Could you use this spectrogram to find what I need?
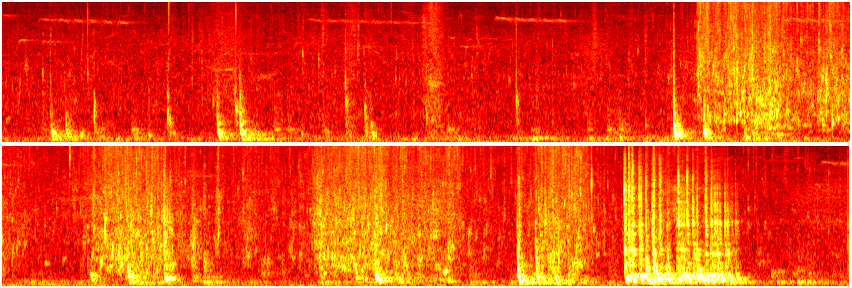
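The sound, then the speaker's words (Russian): A girl rows a boat with an oar; repeated strokes splash and slosh through the water at an irregular pace over a faint, steady background. “Девочка села в лодку. Взяла весло и начала грести.”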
